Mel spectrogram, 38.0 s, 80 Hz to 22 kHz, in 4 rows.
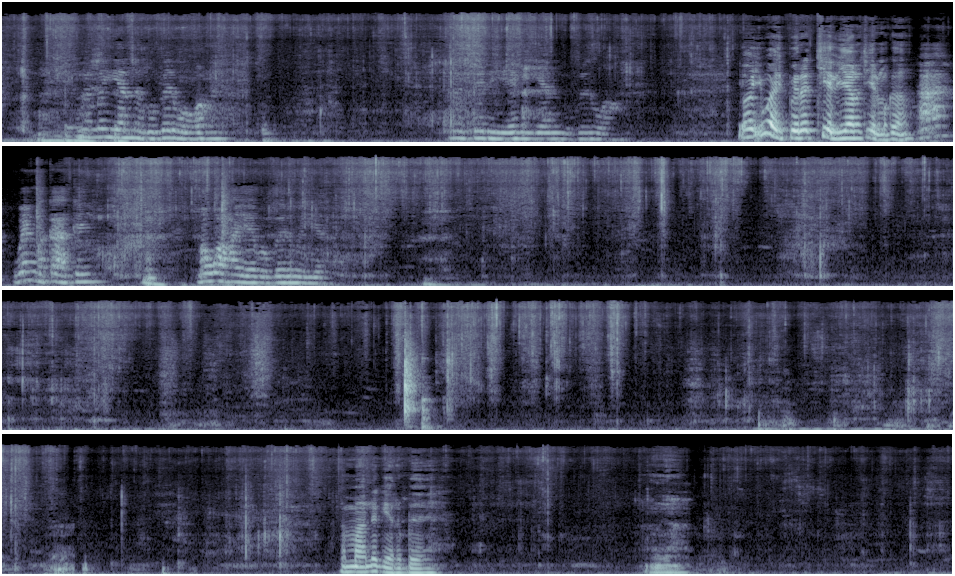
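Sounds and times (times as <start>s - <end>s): handling rustling and crunching: 0.0s - 8.6s, 9.7s - 38.0s.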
